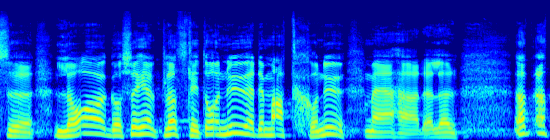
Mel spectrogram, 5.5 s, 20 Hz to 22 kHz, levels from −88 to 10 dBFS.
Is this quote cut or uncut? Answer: cut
